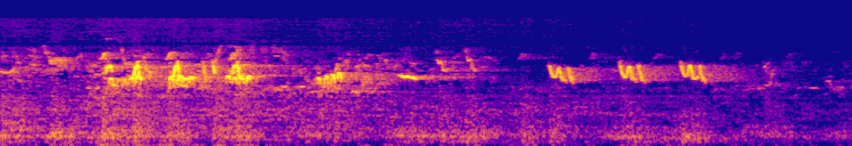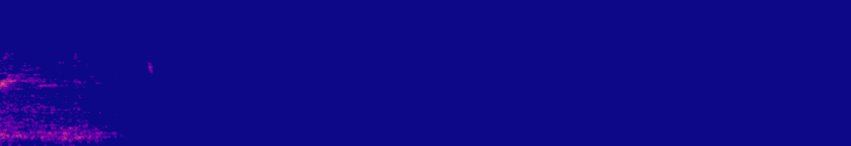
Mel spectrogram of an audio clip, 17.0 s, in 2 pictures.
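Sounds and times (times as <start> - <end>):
small bird chirping: 0.0 - 9.1.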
